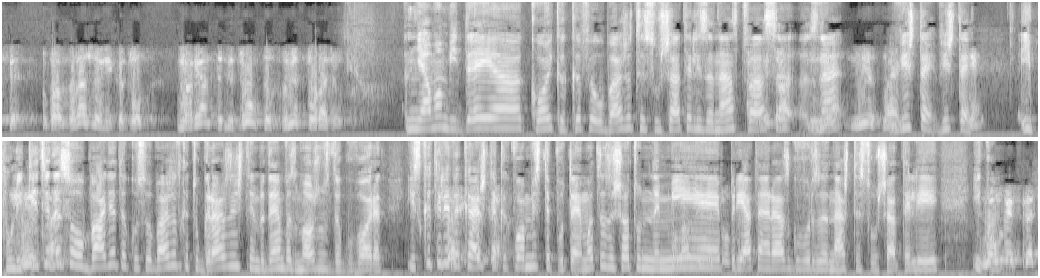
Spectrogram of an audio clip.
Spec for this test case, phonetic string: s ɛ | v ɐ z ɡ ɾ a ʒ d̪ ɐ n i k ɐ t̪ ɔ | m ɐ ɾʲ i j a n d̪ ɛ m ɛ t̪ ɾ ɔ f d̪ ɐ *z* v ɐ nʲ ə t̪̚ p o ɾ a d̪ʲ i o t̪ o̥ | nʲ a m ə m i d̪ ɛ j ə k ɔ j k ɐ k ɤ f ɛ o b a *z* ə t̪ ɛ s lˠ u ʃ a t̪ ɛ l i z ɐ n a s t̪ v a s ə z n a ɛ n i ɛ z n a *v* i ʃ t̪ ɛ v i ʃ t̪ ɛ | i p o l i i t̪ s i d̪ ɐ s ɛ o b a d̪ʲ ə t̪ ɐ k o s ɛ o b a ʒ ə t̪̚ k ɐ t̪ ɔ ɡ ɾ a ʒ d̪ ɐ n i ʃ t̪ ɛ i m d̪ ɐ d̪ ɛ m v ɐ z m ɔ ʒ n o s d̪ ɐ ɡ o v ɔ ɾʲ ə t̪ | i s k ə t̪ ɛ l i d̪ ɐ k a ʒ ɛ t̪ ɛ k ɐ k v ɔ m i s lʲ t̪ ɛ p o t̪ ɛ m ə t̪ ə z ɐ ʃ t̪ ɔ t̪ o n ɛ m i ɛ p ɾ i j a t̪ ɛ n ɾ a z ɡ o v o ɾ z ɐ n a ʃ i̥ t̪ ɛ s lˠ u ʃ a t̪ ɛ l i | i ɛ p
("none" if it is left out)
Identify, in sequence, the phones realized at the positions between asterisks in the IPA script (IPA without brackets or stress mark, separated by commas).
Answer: z, ʒ, v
